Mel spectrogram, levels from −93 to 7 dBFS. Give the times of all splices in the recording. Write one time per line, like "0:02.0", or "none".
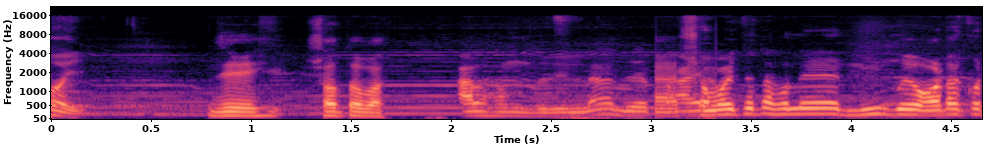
0:03.1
